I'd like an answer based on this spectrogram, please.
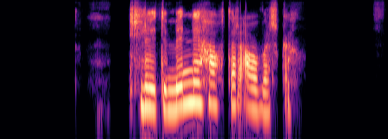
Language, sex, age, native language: Icelandic, female, 20-29, Icelandic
